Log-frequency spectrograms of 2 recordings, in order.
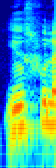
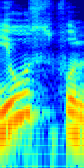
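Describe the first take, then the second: First: Said in the usual way. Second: useful broken into two beats, ইউজ and ফুল; ইউজ, then ফুল, each syllable set apart; split into syllables. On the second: Shown as a demonstration. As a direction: say useful with a small break before ফুল. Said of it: "দেখো, দুটো syllable আছে".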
